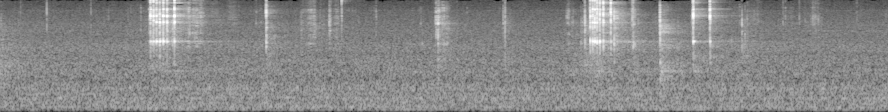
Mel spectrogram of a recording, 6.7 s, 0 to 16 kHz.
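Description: Ratchet wrench with a 14 mm socket clicking in a few short runs as it snugs down the nut holding a copper cable lug on a welding ground clamp, over a steady background hiss.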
